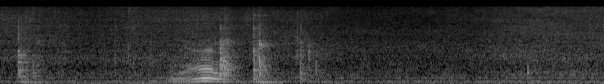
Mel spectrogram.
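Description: Shrimp frying in butter and garlic in a pan, a steady sizzle, with a few light clicks of a metal spoon stirring them.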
